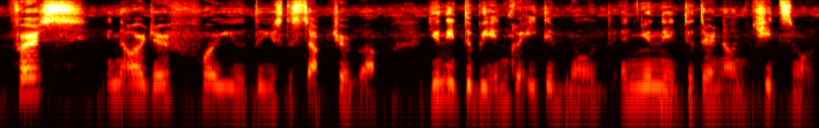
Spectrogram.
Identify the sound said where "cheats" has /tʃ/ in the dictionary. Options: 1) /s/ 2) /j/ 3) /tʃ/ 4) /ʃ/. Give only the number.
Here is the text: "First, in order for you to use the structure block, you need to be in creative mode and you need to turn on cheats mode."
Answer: 3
